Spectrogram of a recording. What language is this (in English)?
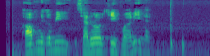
Urdu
